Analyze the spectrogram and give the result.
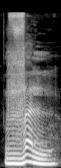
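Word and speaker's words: ذال: Kemudian huruf Zal. Huruf Zal sama dengan pengucapan huruf Fa. Jadi ujung lidah kalian gigit sedikit. Zal.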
